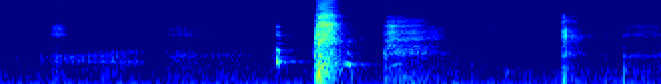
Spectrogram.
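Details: One strong, wet sneeze with sniffles and congested breathing around it, from a person several days into a heavy head cold with repeated sneezing fits and nose blowing.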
